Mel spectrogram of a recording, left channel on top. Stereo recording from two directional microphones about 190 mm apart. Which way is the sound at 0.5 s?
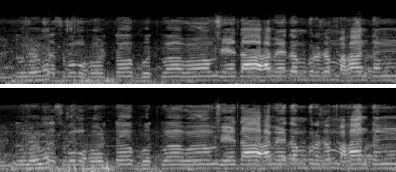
40° left (ahead or behind).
